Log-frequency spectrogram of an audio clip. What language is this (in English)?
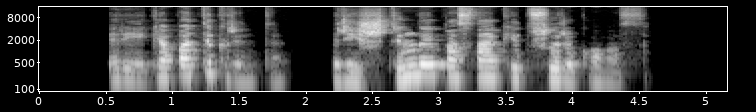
Lithuanian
